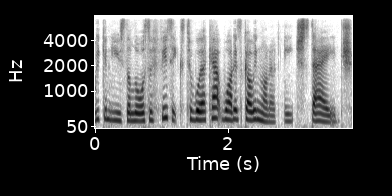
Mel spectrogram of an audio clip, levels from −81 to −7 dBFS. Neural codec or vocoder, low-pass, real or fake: codec, 16 kHz in and 24 kHz out, 0.6 kbps, FocalCodec, streaming, 2048 codes; 7.2 kHz; fake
